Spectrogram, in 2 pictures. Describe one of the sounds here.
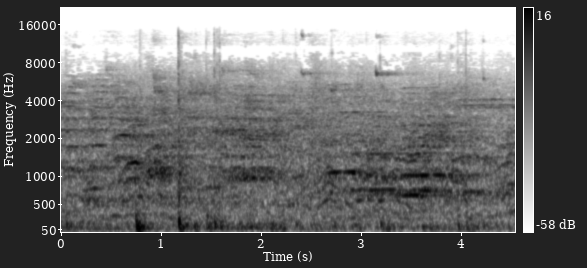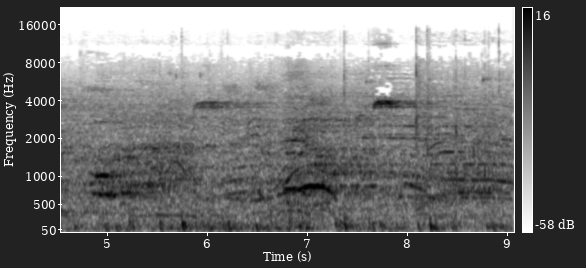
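Young players call out to each other in a large echoing hall.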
